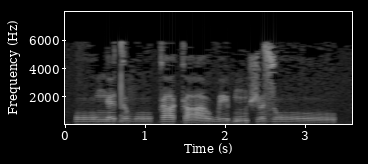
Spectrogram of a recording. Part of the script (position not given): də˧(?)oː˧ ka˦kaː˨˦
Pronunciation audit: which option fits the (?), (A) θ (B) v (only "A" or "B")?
B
